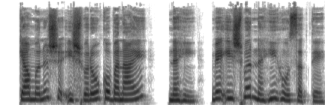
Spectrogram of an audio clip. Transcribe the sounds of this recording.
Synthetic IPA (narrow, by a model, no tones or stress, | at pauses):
kjaːmɐnʊʃjəʔiːʃʋəɾõkobɐnaːe | nɐɦĩ | ʋeːʔiːʃʋəɾnɐɦĩɦosɐk̚t̪eː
